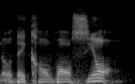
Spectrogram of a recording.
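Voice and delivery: terrible French accent on the word convention. Naming the french assembly in a french way: terrible french accent. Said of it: "Pardon my terrible French accent".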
